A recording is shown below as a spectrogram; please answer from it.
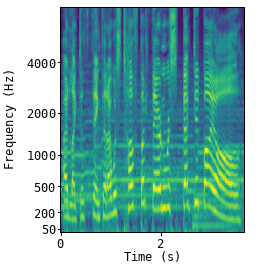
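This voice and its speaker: A prissy, nerdy young cartoon lawyer, acted by a man, with an extremely high male voice. He sounds whiny and prim, quick to take offence, over clear background music. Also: very animated. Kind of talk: comedic parody cartoon dub. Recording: music behind the voice.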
